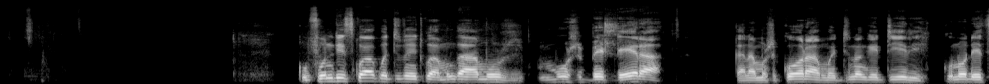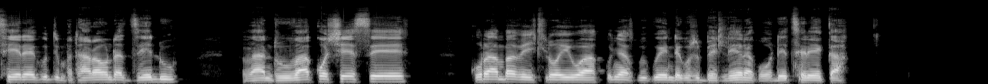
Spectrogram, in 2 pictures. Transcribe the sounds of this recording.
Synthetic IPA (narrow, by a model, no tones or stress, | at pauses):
kufundiswakwetino̞itwamuŋɡa | muʐibʱe̞ɮe̞ɾa | kanamuʐiko̞ɾamwe̞t̬ino̞ŋɡe̞tiɾikuno̞ɗe̞t͡se̞ɾek̬ut̬imataɾaundad͡ze̞ːɗu | ʋantʰuʋako̞ʃe̞se̞ | kuɾambaʋe̞iɬo̞iwakuɲazwikue̞ndekuʐibʱe̞ɮe̞ɾakooɗe̞t͡seɾe̞ːka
